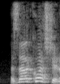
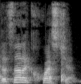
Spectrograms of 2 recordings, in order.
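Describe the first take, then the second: First: That's not a question, said much higher and louder; louder insistent. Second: Said in the usual way. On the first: Real, not acted. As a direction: raise the pitch and volume on "That's not a question". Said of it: "repeated louder".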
